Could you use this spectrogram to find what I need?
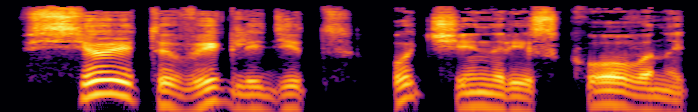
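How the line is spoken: Quiet. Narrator (Russian): тихо сказала, наконец, Зола

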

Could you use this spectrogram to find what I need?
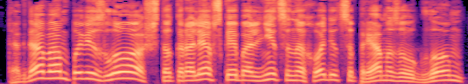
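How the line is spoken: Shouting. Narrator (Russian): прокричал он

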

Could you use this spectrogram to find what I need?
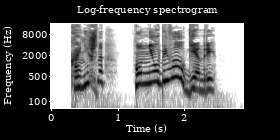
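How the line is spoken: Irritated exclamation. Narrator (Russian): раздраженно воскликнула Кларисса

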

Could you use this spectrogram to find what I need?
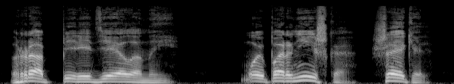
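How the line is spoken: Unexpectedly calm. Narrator (Russian): сказал он неожиданно спокойным голосом

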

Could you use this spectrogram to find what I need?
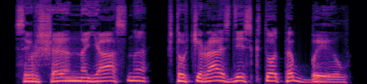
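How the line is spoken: Grumbling. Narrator (Russian): пробурчал Симс

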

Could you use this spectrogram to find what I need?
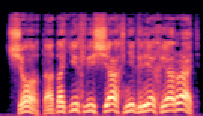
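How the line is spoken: Shout. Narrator (Russian): выкрикнул Гарденер

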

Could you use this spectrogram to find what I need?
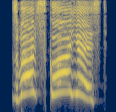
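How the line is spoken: Shout turning into laughter. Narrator (Russian): прокричала она и тут же начала смеяться

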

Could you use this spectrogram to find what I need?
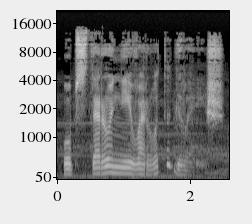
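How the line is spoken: Muttering. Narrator (Russian): пробормотал он

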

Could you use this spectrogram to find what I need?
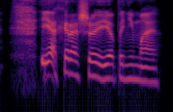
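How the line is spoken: Laughing woman. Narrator (Russian): засмеялась рыжеволосая женщина

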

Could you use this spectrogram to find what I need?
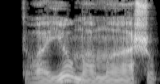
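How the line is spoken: Muttered. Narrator (Russian): пробормотал я

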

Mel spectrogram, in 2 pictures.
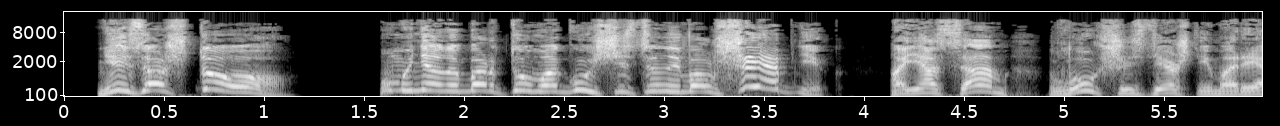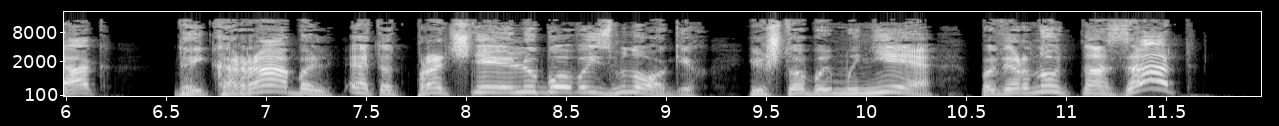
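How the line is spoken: Shouted reply. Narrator (Russian): Шкипер прокричал в ответ

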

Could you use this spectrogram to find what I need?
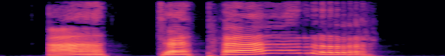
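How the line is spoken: Triumphant voice. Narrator (Ukrainian): промовила тріумфальним голосом

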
